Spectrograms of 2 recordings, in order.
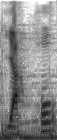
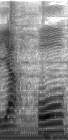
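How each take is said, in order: First: The word is said short and quick. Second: The word is drawn out long. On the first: The speaker calls it wrong. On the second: The speaker calls it right.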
